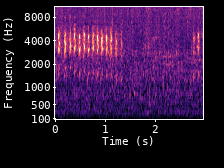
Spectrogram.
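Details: Tree sparrows fighting, a tutor recording for cage birds: a quick burst of about a dozen loud, clear chirps lasting just over a second, then quiet, then the chirping starts again.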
